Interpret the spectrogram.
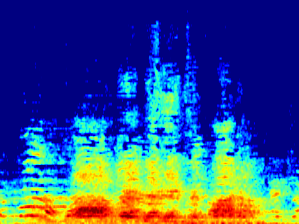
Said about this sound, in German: Lang lebe die Intifada. Sprechchöre wie dieser waren tagelang auf dem Campus der University of Pennsylvania zu hören und nicht nur dort.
